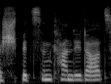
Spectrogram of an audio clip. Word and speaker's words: Spitzenkandidat: Well, one thing that's worth noting is that the entire Spitzenkandidat system, so the idea that... – That's how you say it. – Spitzenkandidat.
